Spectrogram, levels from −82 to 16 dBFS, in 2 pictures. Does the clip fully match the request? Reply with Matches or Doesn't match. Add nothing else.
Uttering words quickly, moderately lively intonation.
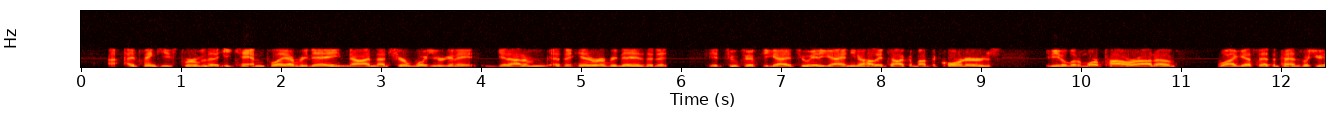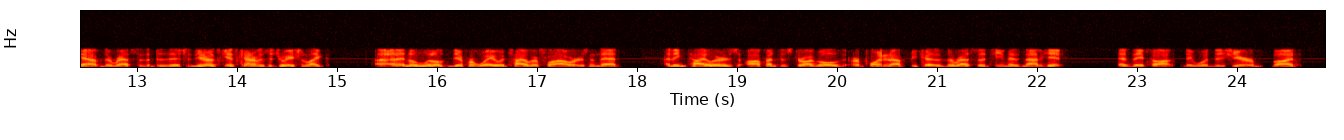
Matches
